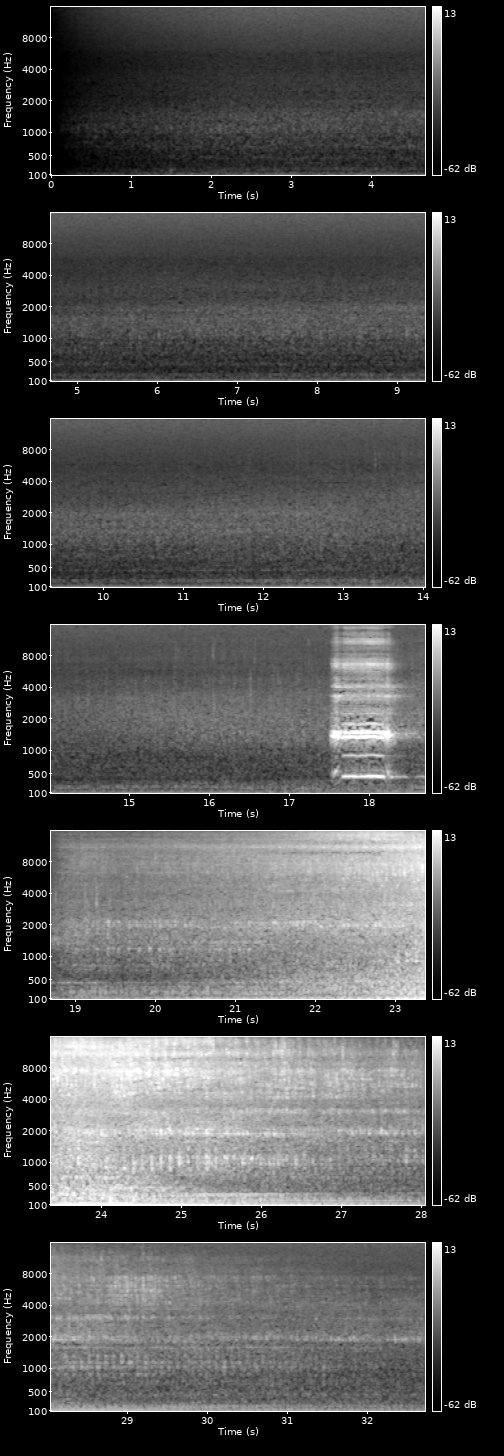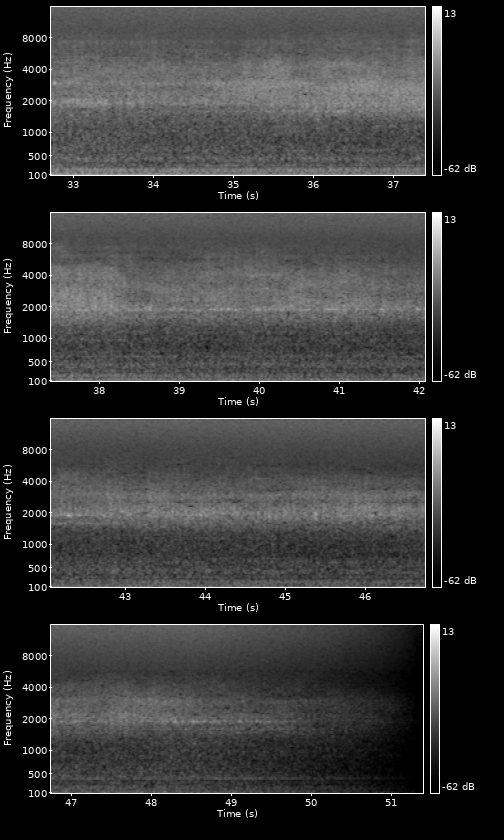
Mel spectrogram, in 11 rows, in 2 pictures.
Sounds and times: old car passing by 0.6 - 50.9
horn honking 17.5 - 19.2

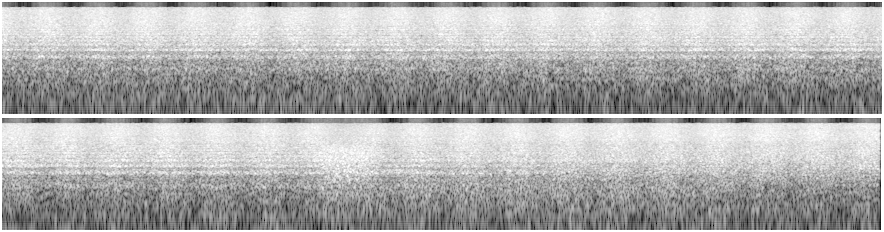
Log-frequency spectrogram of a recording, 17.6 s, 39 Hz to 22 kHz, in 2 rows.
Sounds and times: Modular Noise Bits 8.1 - 17.5

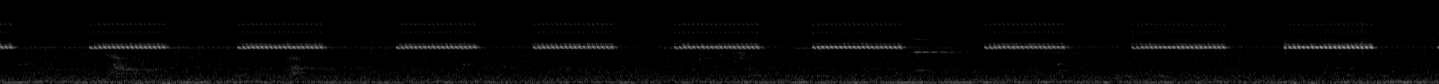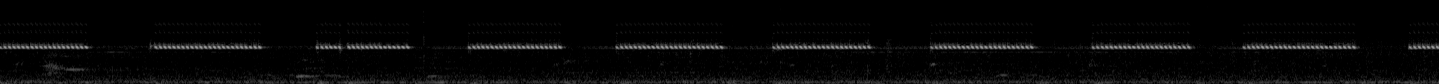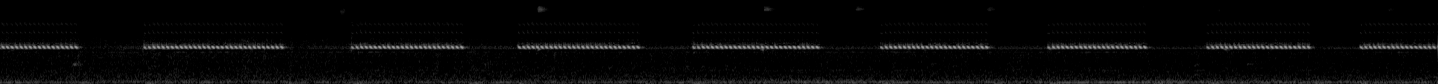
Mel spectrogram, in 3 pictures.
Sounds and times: lonely cricket chirps softly 0.0 - 43.1
Dog barkings in background 1.0 - 1.6
Dog barkings in background 2.8 - 3.3
Dog barkings in background 14.8 - 15.4
Dog barkings in background 17.1 - 17.8
Dog barkings in background 18.6 - 19.1

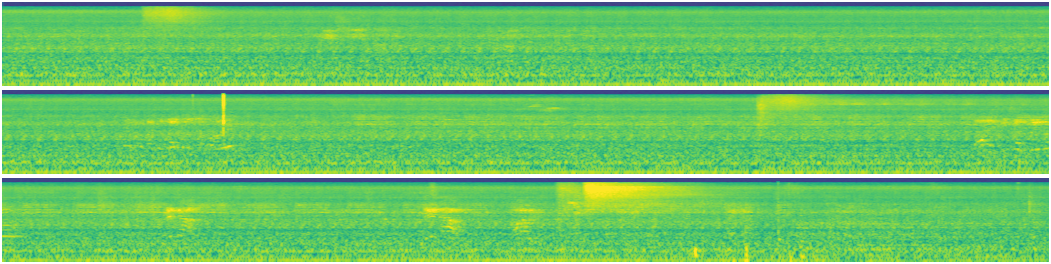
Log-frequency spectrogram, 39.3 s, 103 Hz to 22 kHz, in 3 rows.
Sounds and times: Car engine 0.0 - 39.2
truck 0.0 - 39.2
brake 12.3 - 25.7
brake 26.3 - 39.2

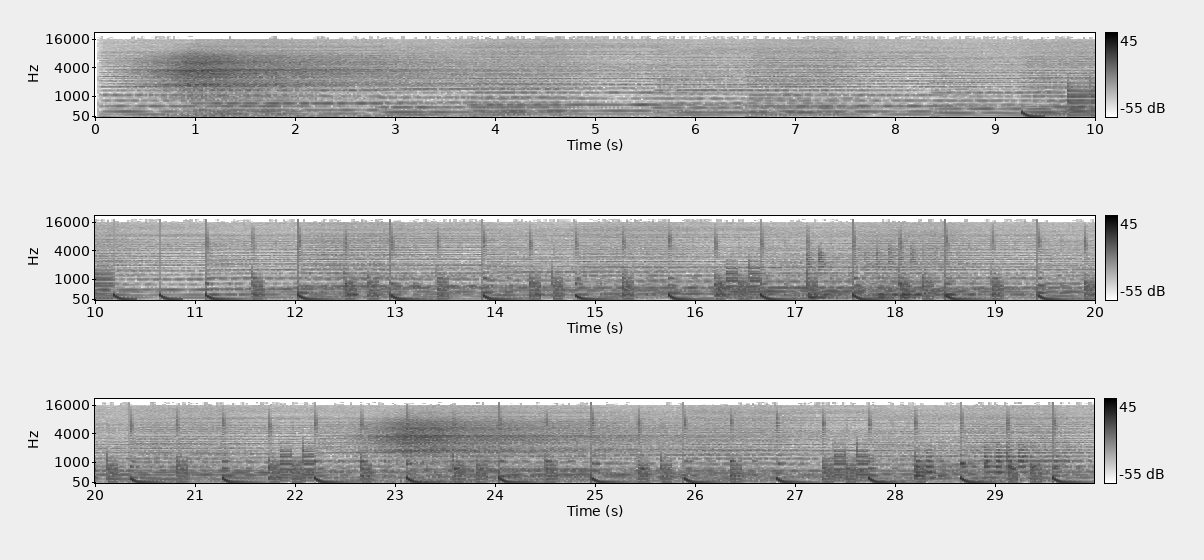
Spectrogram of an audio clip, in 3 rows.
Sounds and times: Electronic music 9.3 - 29.9

